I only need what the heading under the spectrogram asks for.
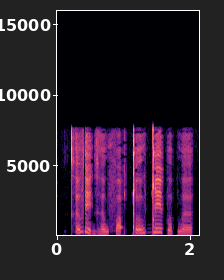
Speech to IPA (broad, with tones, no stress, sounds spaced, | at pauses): kʰ ə̰˥ v ɾ e˩ ɡʱ ə˩ w f ɒ˨ ʔ ǃ o̰˥ w ŋ͡ǃ e˥ p o˨ p w ə˨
